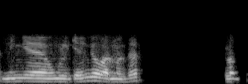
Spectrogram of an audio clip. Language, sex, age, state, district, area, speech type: Tamil, male, 18-30, Tamil Nadu, Dharmapuri, rural, conversation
